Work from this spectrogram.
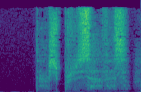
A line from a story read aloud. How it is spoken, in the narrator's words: whispered Lazareline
